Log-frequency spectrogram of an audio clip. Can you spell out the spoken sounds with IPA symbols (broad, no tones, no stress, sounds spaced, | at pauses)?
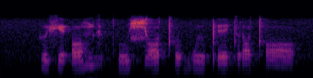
k ɯ xʲ ɛ ʔ ɔ m ɡʲ u kʰ u ɕ ɔ tʰ ʊ b w ɯ pʼ e d ʊ ɾ ɔ tʰ ɔ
